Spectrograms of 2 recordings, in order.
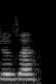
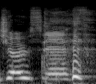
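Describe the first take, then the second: First: The name is said with a French pronunciation. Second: The name is said with an English pronunciation. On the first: "I'm Frenchifying it" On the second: "true American"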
